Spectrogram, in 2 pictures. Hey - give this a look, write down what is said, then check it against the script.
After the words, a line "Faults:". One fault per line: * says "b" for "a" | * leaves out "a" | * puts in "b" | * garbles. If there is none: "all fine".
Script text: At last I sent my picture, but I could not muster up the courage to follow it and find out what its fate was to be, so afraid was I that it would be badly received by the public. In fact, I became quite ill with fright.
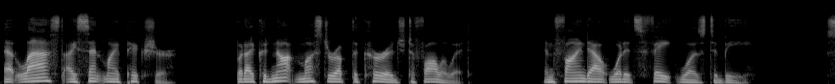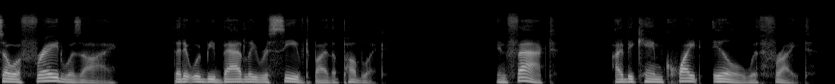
At last I sent my picture, but I could not muster up the courage to follow it and find out what its fate was to be, so afraid was I that it would be badly received by the public. In fact, I became quite ill with fright.
Faults:
all fine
